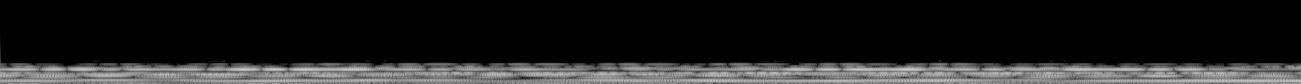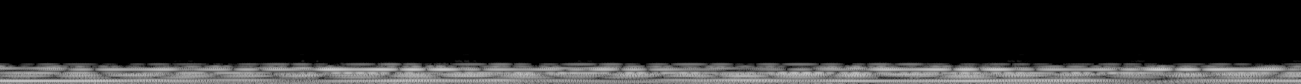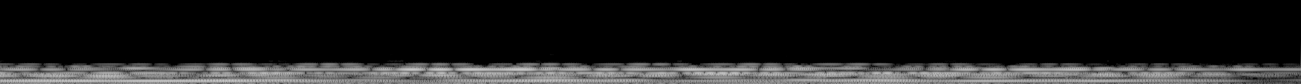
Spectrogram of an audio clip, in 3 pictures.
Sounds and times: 0.0s pure ambient sine wave 39.0s

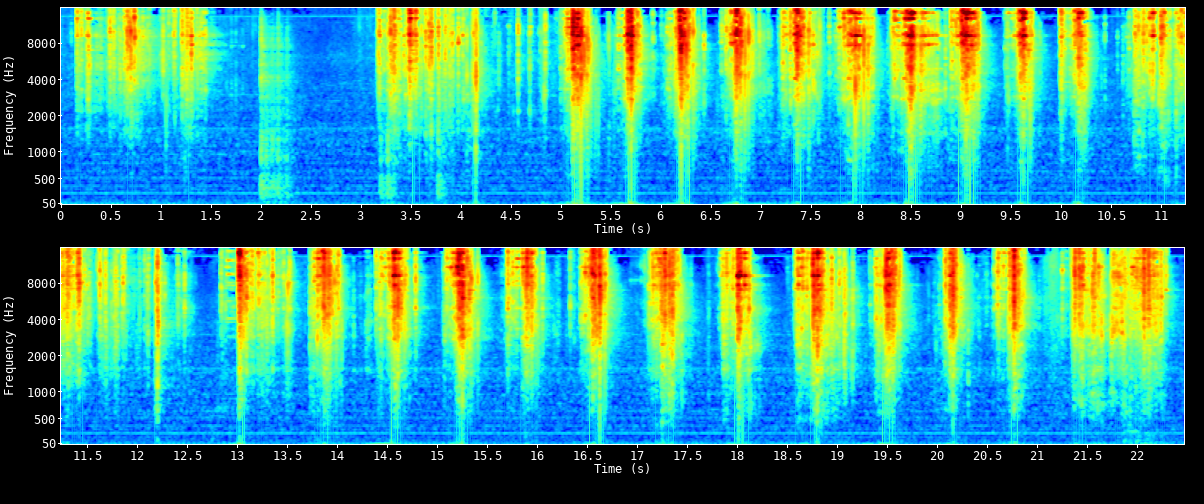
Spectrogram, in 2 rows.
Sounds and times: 3.2s metal rattle many items 22.4s

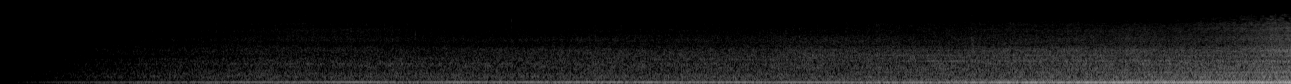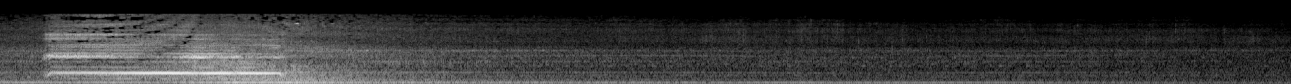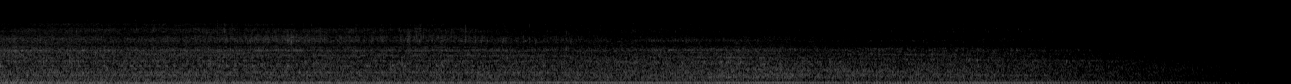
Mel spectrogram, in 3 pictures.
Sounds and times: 0.6s old car passing by 38.2s
13.3s horn honking 16.3s

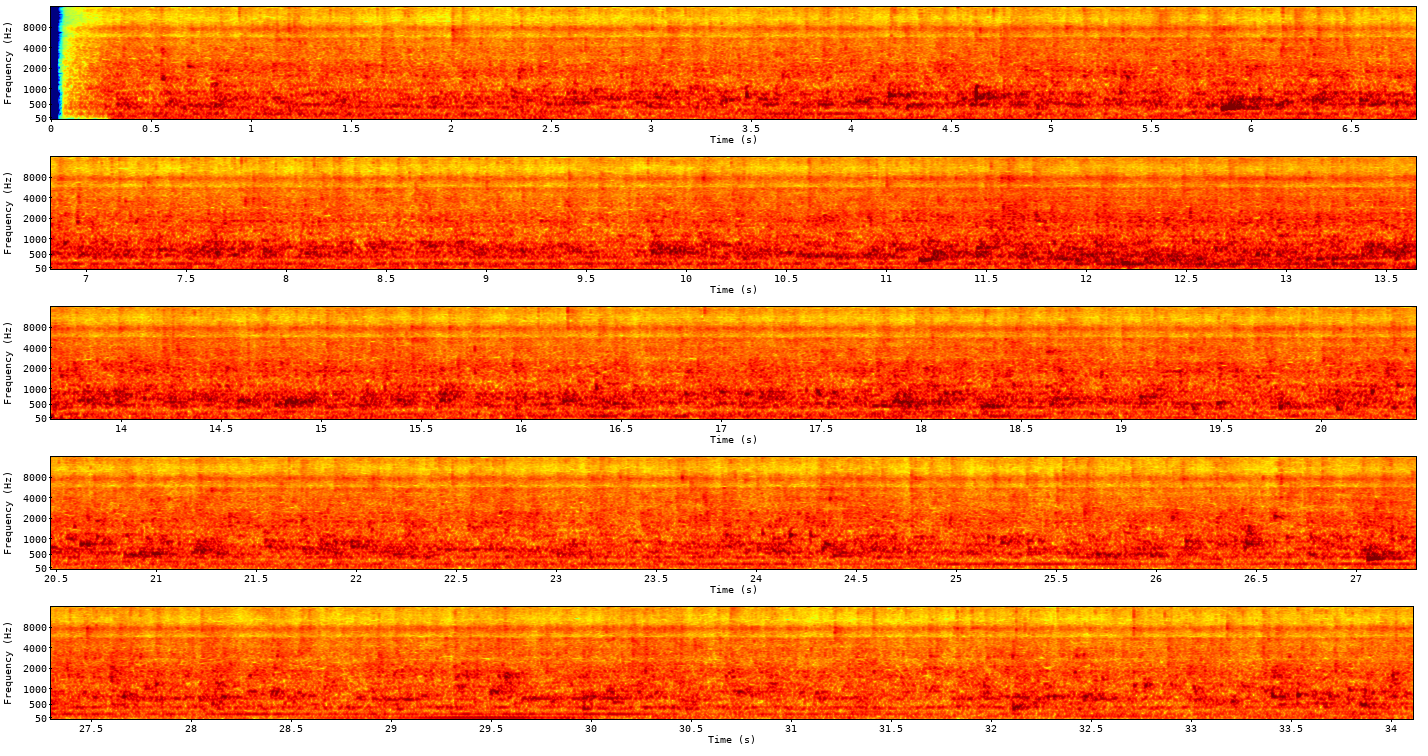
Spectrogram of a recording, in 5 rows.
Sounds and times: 0.1s fountain water 34.1s

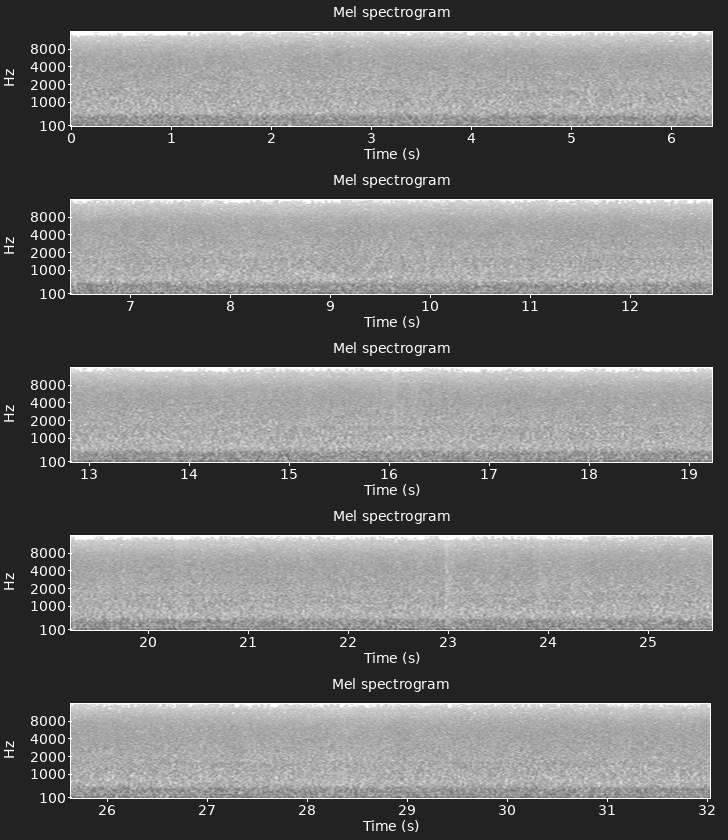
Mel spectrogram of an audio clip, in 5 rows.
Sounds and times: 0.0s stream 32.0s
0.0s waterfall 32.0s

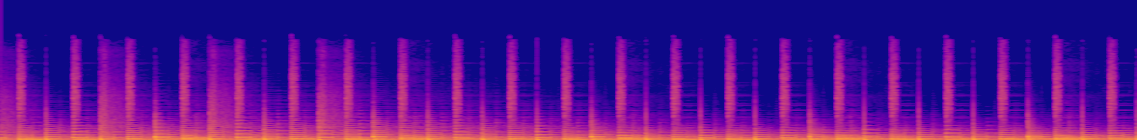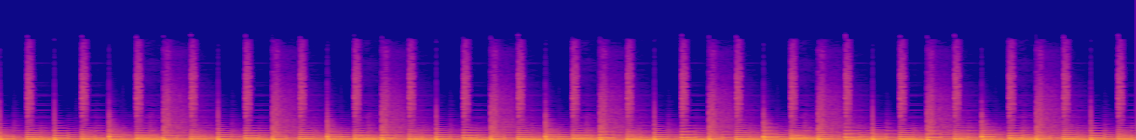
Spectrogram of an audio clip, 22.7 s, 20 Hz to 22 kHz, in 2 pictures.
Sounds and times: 0.0s bass 22.7s
0.0s beat 22.7s
0.0s synth 22.7s

